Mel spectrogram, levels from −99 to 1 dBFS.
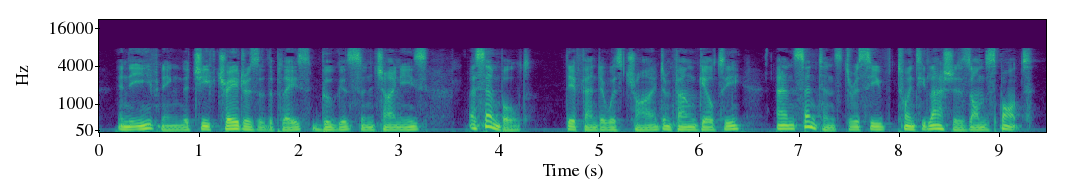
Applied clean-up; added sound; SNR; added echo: none; none; none; none.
